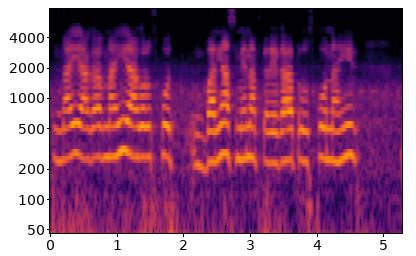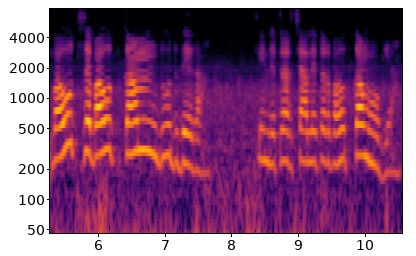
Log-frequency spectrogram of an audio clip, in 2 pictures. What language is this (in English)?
Urdu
